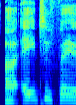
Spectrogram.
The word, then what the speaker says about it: étouffée: Never tried I can never pronounce the word étouffée.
